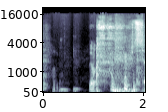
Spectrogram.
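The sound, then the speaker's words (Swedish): A person speaks a few words, then lets out a loud sneeze, a sudden noisy burst that trails off over about a second. “Prosit, det var inte omlack i alla fall.”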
